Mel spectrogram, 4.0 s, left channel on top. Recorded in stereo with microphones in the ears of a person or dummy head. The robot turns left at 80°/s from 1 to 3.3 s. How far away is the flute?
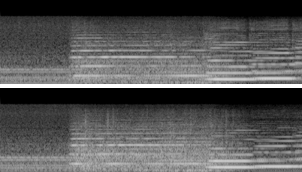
About 1.2 m.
